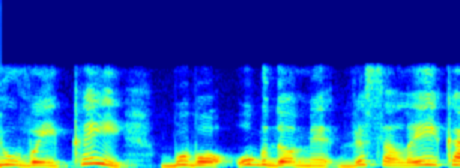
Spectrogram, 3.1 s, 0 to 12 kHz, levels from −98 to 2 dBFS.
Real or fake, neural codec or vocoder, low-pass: real; none; 7.2 kHz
